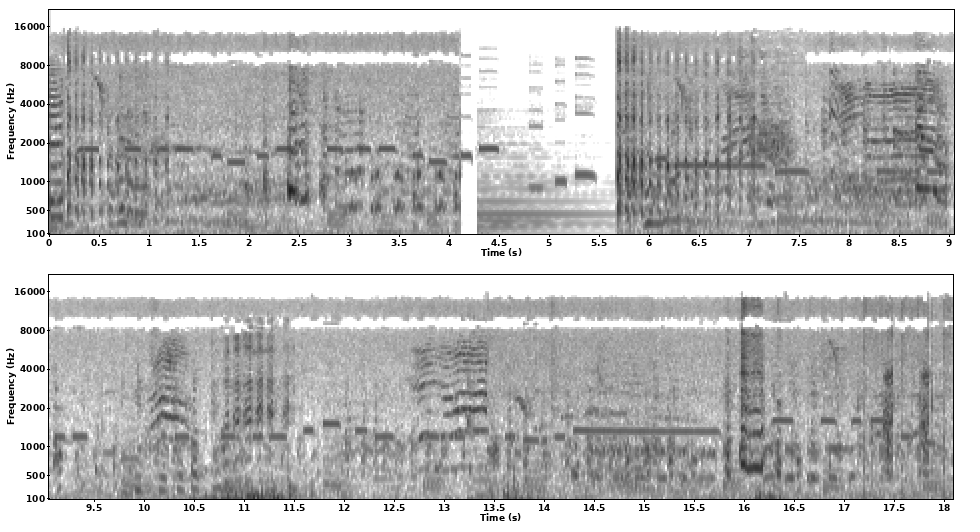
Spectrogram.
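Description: A chicken clucking repeatedly and loudly, close by, in irregular bursts over a dense background of other animal sounds and noise, with a brief quiet gap partway through.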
